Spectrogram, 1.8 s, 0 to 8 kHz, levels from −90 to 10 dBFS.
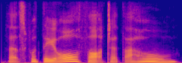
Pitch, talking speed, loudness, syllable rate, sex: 200 Hz, 265 wpm, -18 LUFS, 4.8 syllables/s, female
